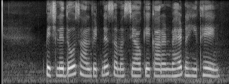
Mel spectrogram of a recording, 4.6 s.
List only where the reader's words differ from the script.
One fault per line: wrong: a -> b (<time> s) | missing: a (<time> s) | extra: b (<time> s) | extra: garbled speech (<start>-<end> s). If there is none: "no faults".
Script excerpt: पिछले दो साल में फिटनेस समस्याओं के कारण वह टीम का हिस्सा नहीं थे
missing: में (1.8 s)
missing: टीम का हिस्सा (3.6 s)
